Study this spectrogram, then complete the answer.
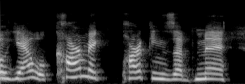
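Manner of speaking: furious, loud, high-pitched yell with fumbled words. Retelling a parking spot dispute and one's own comeback: retelling an angry yell. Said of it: "I just yelled gibberish at her".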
